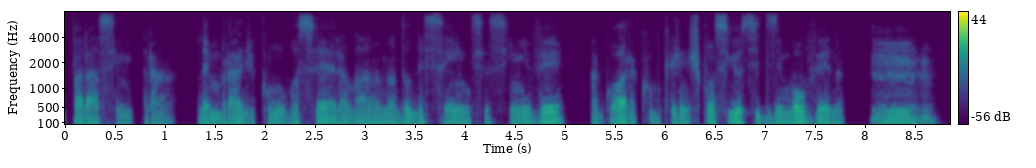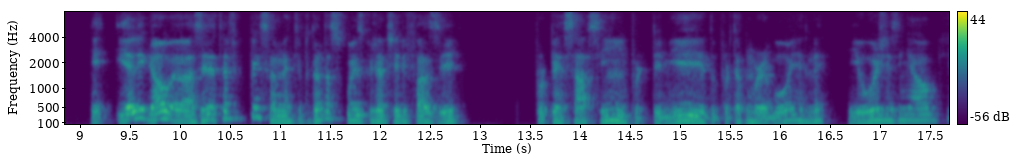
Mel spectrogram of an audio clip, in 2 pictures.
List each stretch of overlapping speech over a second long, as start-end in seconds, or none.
none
